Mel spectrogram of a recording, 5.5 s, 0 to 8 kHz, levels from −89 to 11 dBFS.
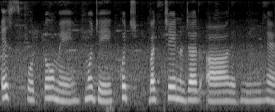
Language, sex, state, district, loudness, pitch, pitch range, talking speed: Hindi, female, Madhya Pradesh, Umaria, -18 LUFS, 225 Hz, 205-265 Hz, 110 wpm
